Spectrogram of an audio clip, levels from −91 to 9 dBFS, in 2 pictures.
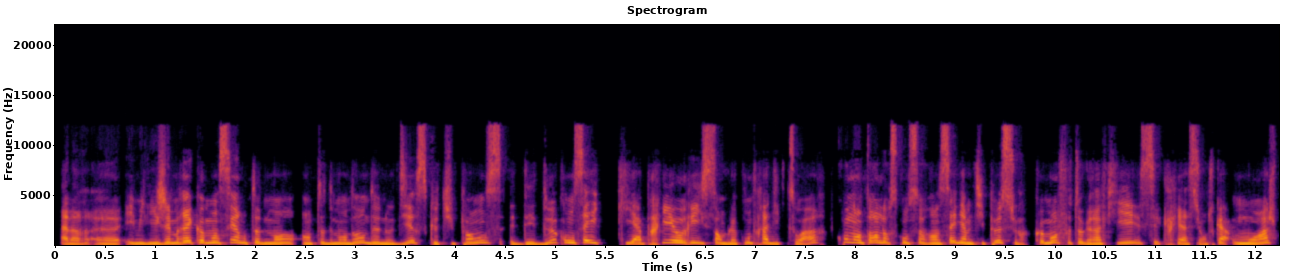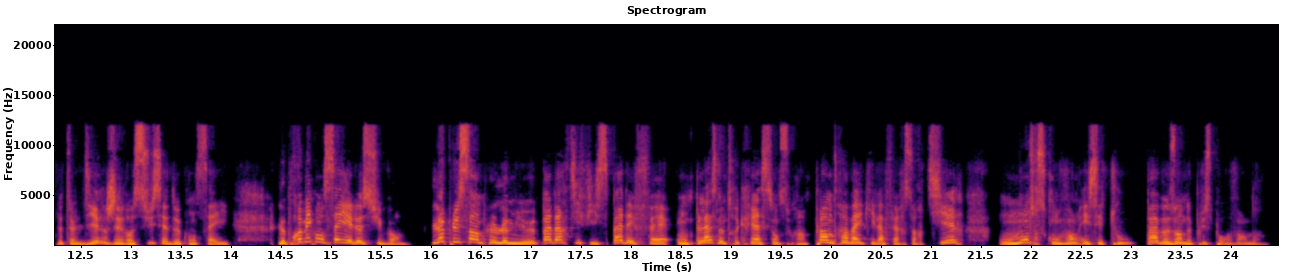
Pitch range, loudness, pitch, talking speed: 200-255 Hz, -19 LUFS, 220 Hz, 225 wpm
